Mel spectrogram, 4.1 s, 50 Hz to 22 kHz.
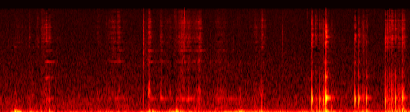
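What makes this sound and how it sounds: A medium ceramic bowl with a rough crackle glaze, hollow and empty, is held upside down and tapped and scratched with fingertips and nails. Seven soft, dull taps each sound a brief hollow tone around 566 Hz that dies almost at once. Faint scratchy rustling fills the gaps between them.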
